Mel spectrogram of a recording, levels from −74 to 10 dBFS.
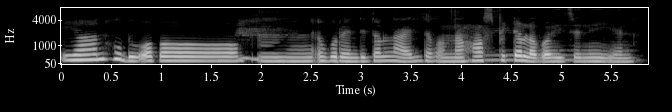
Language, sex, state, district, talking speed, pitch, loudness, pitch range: Chakma, female, Tripura, Unakoti, 135 wpm, 210 Hz, -16 LUFS, 190-220 Hz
